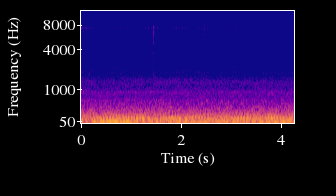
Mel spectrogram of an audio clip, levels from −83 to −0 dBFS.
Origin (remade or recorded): recorded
